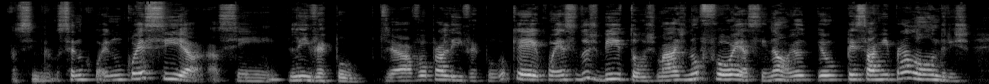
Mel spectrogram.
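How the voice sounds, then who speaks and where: A woman with an unremarkable speaking voice talks at a fairly slow pace with hardly any pauses, her fairly high pitch showing ordinary pitch variation. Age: 50s. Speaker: retiree, exchange student. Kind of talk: interview.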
